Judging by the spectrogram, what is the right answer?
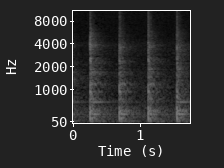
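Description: A power hammer strikes hot steel on a handmade swage, shaping it to a triangular section for an Anglo-Saxon stirrup, with four evenly spaced heavy thuds, each trailing off before the next.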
